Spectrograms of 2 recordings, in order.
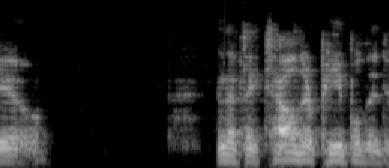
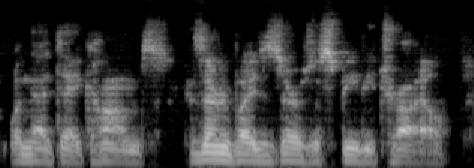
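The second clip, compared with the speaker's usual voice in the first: ordinary delivery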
